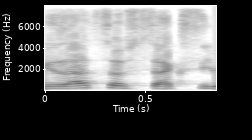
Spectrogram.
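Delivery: strange, uncomfortable, off-putting delivery. Retelling what a guy in a Discord chat said: imitating a weird tone. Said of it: "he said it like".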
